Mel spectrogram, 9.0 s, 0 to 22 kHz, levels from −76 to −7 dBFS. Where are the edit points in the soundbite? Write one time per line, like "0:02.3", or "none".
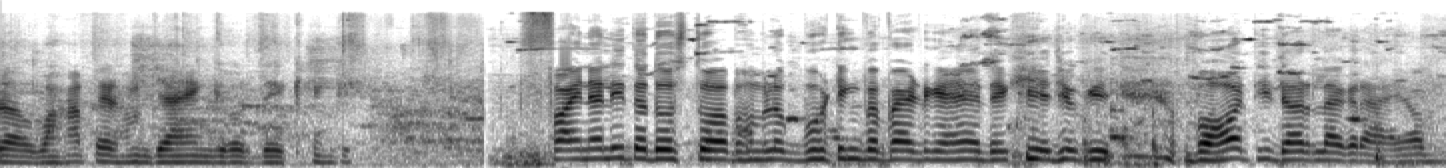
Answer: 0:03.1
